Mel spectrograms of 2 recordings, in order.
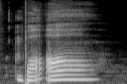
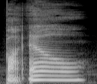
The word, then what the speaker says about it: Baal: So, as for his name, Baal, there are many variations. You have Baal, you have Bael, Bill, Bell, right? So it depends on the spelling as well. You can spell it B-A-A-L, B-A apostrophe A-L, B-A-E-L, and so on.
